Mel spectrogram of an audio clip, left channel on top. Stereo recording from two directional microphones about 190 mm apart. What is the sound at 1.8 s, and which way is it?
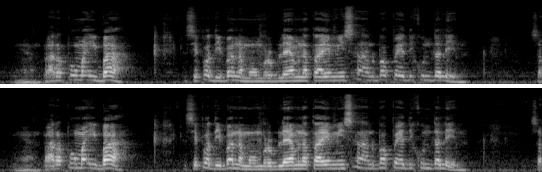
Speech, 40° right (ahead or behind).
